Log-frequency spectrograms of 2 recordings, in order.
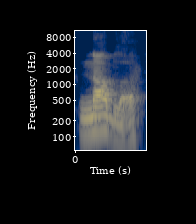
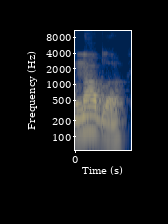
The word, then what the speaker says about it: nabla: so this mathematical symbol the symbol itself is pronounced nabla a noble is a greek word or an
